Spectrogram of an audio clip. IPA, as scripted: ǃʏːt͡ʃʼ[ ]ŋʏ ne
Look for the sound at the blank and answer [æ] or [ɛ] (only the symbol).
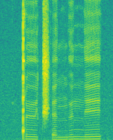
ɛ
